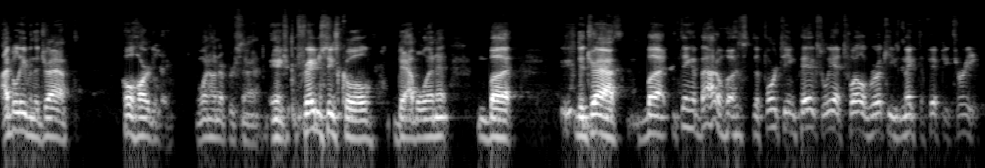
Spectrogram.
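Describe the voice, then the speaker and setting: A former front office man talks through how a team is built. He is measured and repeats words while he finds his point. His voice sits at an ordinary pitch. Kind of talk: casual sports talk.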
